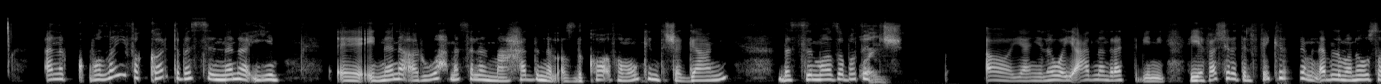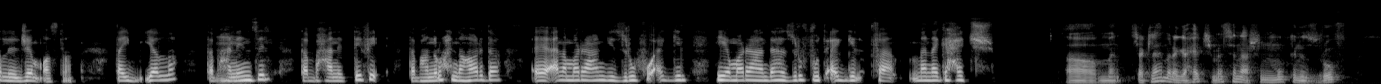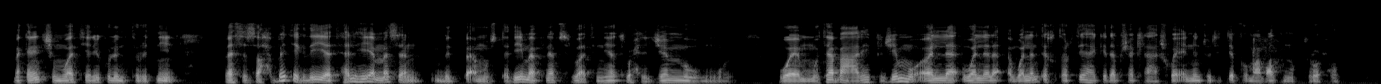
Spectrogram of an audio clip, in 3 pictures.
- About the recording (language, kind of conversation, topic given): Arabic, advice, إزاي أتعامل مع التوتر والخجل وأنا رايح الجيم لأول مرة؟
- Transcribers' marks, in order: tapping; distorted speech; in English: "للgym"; in English: "الgym"; in English: "الgym"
